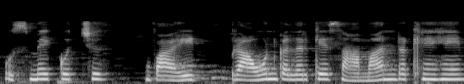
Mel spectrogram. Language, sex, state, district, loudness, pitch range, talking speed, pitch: Hindi, female, Madhya Pradesh, Dhar, -15 LUFS, 220-245 Hz, 115 wpm, 235 Hz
